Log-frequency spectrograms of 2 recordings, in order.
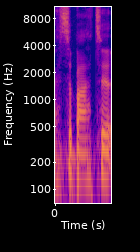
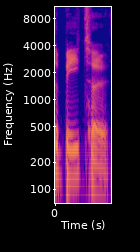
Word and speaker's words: Sabito: mage and sabito uh sabato and sabito sorry on the control piled in i'll get there eventually it's uh it's sabito rhymes with despacito that's that's oh that's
